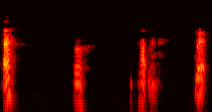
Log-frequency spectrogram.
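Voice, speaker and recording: An actor playing a dazed, sickly man in a 1940s radio drama, murmuring and groaning in halting phrases. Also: dry recording. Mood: dazed, uneasy. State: weak and groggy, acted. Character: dazed, sickly, guilt-haunted man waking from a blackout. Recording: muffled, band-limited 1940s radio recording.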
